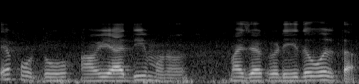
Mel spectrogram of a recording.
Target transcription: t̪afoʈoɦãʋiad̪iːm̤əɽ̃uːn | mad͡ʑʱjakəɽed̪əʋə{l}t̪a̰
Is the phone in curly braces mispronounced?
no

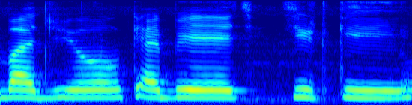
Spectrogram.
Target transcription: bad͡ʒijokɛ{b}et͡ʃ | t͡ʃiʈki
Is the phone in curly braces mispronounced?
no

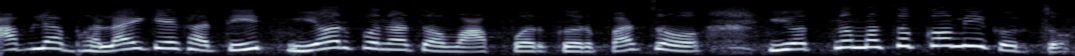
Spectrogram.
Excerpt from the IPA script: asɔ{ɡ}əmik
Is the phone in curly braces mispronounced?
yes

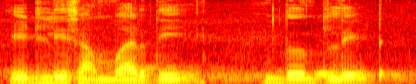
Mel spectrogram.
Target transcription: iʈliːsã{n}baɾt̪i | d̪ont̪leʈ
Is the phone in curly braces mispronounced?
yes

